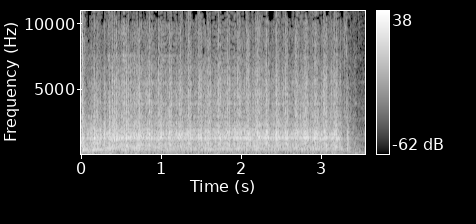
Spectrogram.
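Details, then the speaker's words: Lawn and garden tractor starter cranking during an ignition-switch voltage check: even, quick churning, slightly lazy from a weak battery; normal cranking. "yeah that sounds about right my battery's a little weak plus the draw from the starter"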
